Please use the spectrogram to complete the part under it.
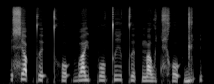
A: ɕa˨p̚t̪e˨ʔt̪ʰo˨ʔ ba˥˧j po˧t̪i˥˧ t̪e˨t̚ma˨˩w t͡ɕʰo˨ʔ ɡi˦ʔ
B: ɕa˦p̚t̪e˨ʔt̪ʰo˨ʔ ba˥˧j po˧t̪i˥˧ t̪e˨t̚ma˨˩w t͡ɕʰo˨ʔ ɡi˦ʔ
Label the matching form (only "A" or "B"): B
